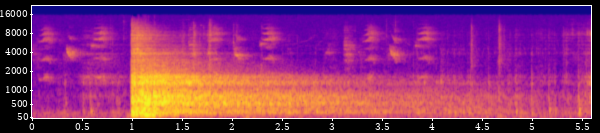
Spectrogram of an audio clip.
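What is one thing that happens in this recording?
A rifle fires a single loud shot that echoes and slowly fades.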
